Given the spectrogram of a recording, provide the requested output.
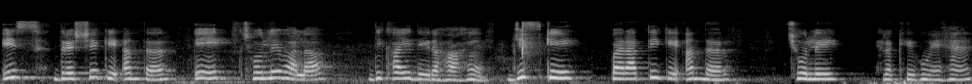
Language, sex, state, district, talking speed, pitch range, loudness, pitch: Hindi, female, Bihar, Begusarai, 115 wpm, 230-285 Hz, -18 LUFS, 260 Hz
